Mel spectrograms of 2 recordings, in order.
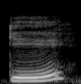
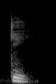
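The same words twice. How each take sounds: First: The syllable is said on a rising tone. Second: The syllable is said on a low tone. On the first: "Ton montant" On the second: "Et pour un ton bas"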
